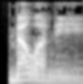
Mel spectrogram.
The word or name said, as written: melanie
